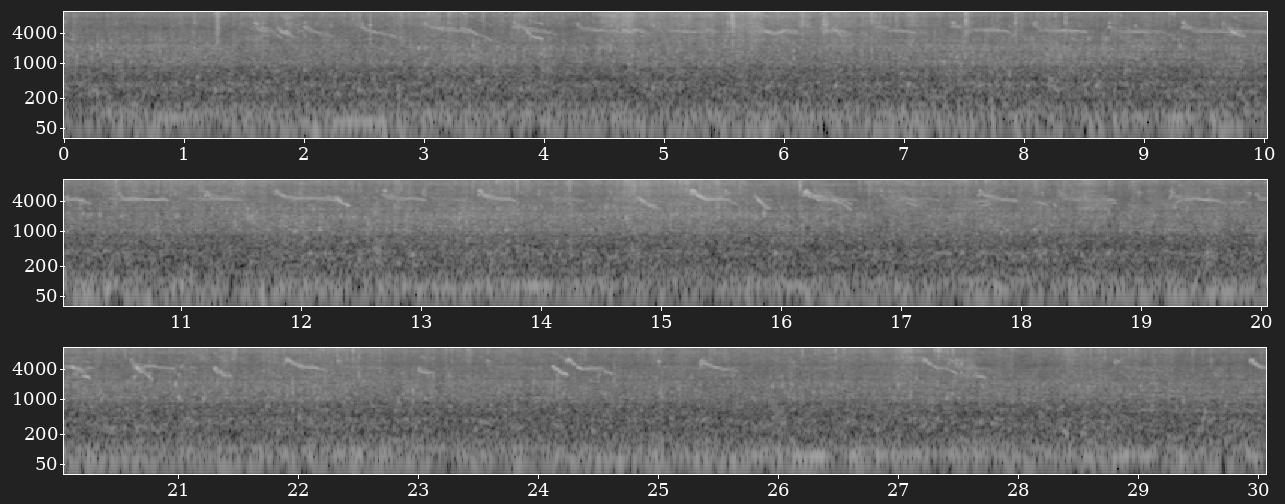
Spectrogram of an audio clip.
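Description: Small birds at a reed nest chirping repeatedly: short, high, falling notes, about one or two a second, over a steady low rumble.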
